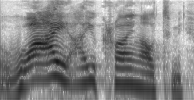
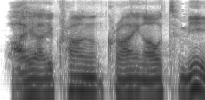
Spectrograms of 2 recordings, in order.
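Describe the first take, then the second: First: Slow, reproachful question with drawn-out WHY; rebuking question. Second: Low, quiet inquiry with no reproach; mild, soft question. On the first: God rebuking Moses for crying out, slow stern reproach. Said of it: "책망하시는 것 같아요". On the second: God asking Moses in the wrong nuance, soft low question. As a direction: ask softly and low, as if merely wondering. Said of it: "이러지는 않았을 거예요". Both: Shown as a demonstration.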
